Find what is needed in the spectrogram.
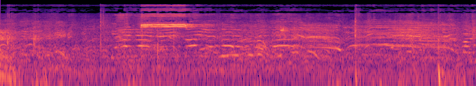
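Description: Crowd and players chattering and calling out, with a referee's whistle blown once about two seconds in, a short steady shrill note. Just before the end comes one sharp slap, a volleyball being struck on the serve.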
